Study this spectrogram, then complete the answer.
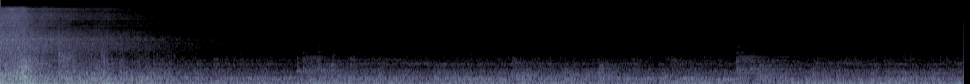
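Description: A triumphant game fanfare rings out and slowly fades into low rumbling music.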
